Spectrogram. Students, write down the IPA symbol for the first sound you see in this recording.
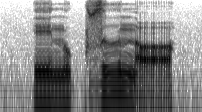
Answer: e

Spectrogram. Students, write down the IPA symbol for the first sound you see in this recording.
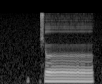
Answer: c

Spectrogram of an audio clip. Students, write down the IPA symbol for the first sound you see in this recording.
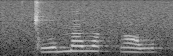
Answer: ɡ͡ǀ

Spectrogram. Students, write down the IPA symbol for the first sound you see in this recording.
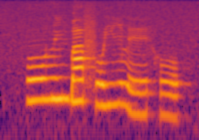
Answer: oː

